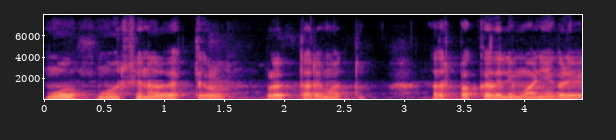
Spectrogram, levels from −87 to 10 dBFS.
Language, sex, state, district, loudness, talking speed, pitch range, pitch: Kannada, male, Karnataka, Koppal, -17 LUFS, 120 wpm, 110-115 Hz, 115 Hz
